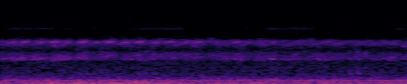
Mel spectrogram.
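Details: Frog chorus under the moon in rural Japan: many frogs croak nonstop in overlapping high and middle voices, with a low steady drone below and a faint rise in loudness near the start.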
